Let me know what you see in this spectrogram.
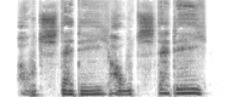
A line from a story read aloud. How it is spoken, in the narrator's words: whispered Mrs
